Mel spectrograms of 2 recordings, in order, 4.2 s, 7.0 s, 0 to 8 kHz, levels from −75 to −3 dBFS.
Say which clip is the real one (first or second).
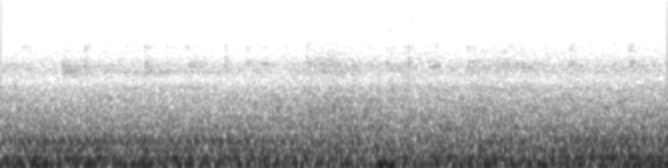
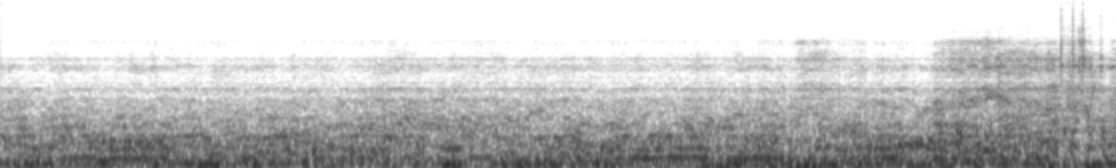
first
